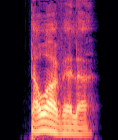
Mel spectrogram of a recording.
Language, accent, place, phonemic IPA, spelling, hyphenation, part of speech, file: German, Germany, Berlin, /ˈdaʊ̯ɐvɛlə/, Dauerwelle, Dau‧er‧wel‧le, noun, De-Dauerwelle.ogg
- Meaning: perm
